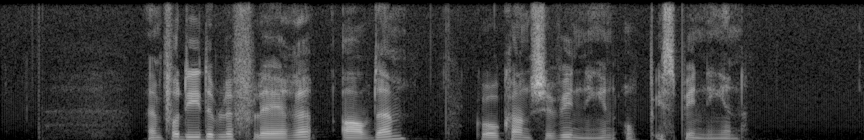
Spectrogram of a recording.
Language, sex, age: Norwegian, male, 36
